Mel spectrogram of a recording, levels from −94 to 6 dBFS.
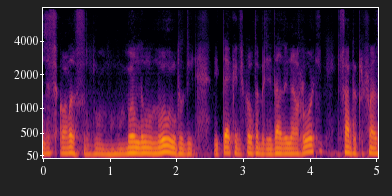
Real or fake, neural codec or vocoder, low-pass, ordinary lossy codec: fake; codec, 16 kHz, 1 kbps, FreqCodec, larger model; none; none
